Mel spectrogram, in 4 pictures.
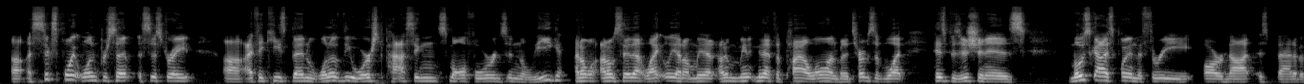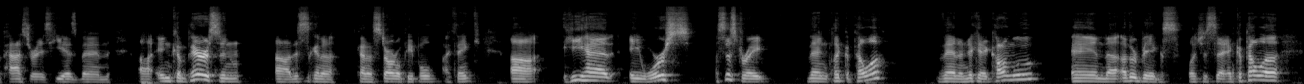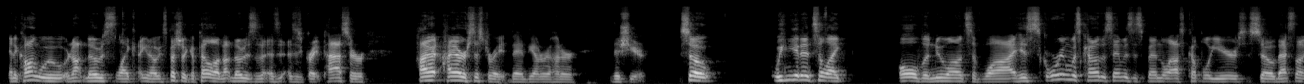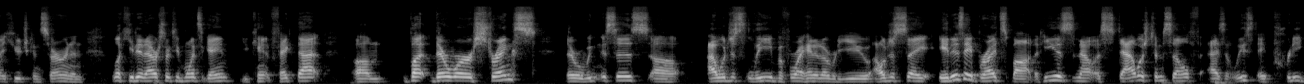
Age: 30-49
